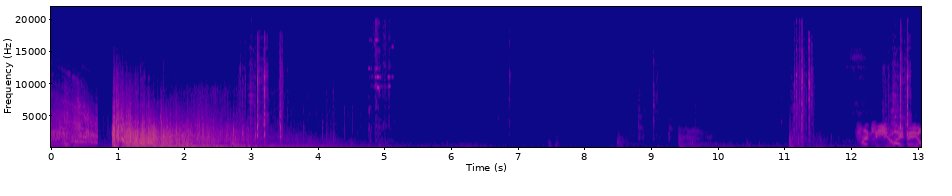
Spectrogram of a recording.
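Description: A cruise missile strike in a video game lands as a heavy, booming explosion with a long rumbling tail that slowly fades, followed by scattered smaller pops and game effects.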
